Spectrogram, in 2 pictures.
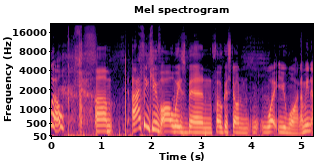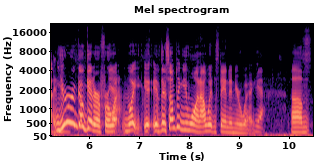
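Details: Adult woman; typical speech.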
